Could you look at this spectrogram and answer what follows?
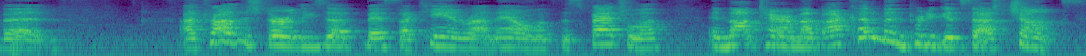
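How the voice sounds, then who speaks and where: The speaker has a Kentucky accent. Background noise is noticeable throughout. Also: woman, moderate pace. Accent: Southern US (Kentucky). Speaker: home cook. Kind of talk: cooking tutorial. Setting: home kitchen. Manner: some trouble talking after stroke.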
